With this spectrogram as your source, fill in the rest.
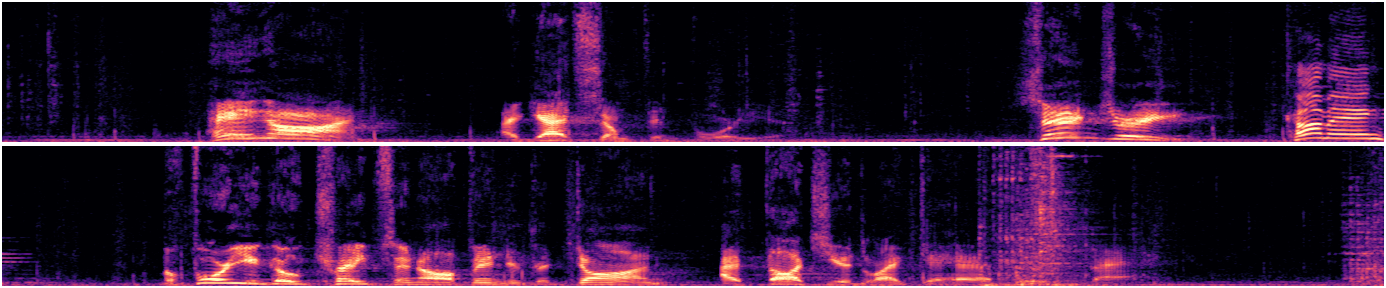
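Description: A gruff man speaks with animation close by.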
